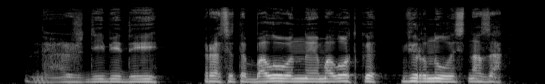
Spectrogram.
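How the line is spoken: Spiteful hiss. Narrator (Russian): злобно прошипела прекраснокрылая

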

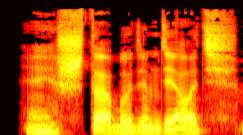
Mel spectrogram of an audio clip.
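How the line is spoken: Gloomy question. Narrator (Russian): мрачно спросил Блор

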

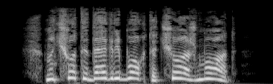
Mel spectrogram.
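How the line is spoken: Girl's squeaky voice. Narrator (Russian): запищала девчонка

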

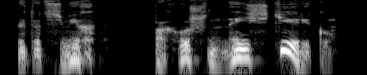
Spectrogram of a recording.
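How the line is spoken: Embarrassed, flustered remark. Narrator (Russian): немного смутившись, заметил Рок и растерянно обратился к маленькому священнику

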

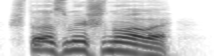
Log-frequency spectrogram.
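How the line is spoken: Irritated question. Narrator (Russian): раздраженно спросил Хэрод

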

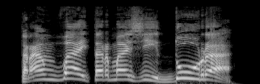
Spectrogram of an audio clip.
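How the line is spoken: Commanding yell. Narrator (Russian): начальственный вопль

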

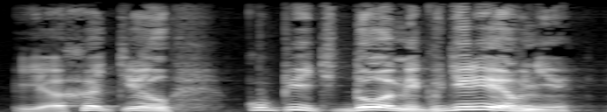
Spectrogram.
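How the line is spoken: Moaning. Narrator (Russian): простонал Колон

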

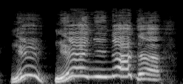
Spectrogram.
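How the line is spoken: Shrieking. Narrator (Russian): завизжал Халил

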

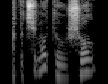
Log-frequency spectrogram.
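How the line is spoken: Muttering. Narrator (Russian): пробормотала Илэйн

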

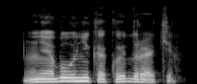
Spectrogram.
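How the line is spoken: Plain. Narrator (Russian): сказал Йона

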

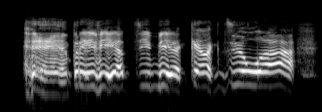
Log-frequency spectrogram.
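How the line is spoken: Shouting through dangling phone. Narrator (Russian): кричал Пеннивайз из свисающей со стола болтающейся трубки

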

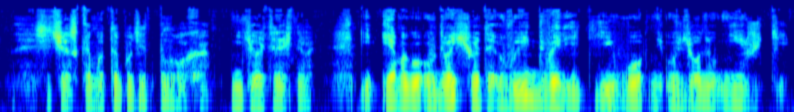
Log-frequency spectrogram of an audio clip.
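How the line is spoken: Whisper. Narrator (Russian): прошептал в ответ Икс

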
